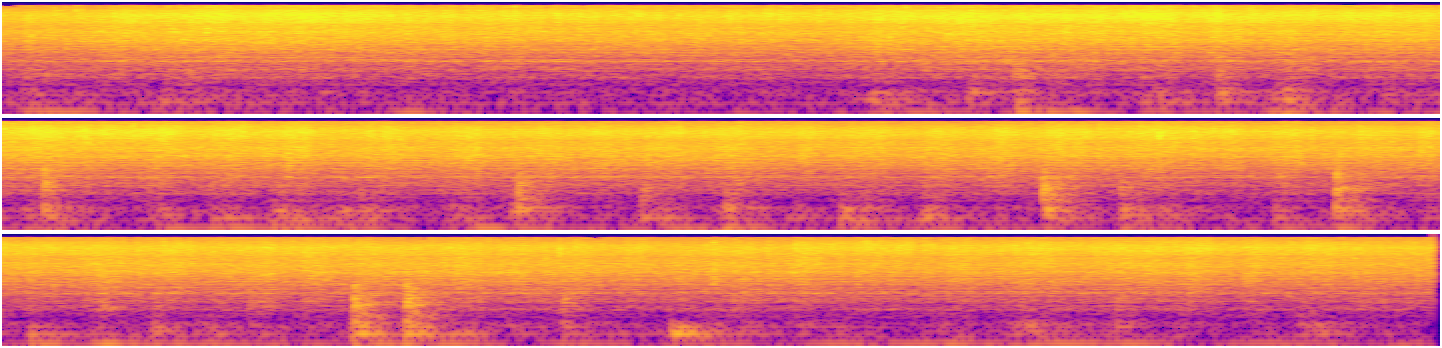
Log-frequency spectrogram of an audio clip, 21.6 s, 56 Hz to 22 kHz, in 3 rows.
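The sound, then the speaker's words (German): Vegan scrambled egg sizzles steadily in a frying pan, a constant bright hiss broken by irregular scraping knocks as a utensil stirs and pushes the mixture around. No one speaks. “und da gebe ich jetzt so 2-3 Esslöffel unter das Rührei.”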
